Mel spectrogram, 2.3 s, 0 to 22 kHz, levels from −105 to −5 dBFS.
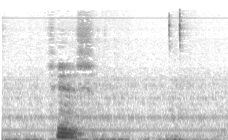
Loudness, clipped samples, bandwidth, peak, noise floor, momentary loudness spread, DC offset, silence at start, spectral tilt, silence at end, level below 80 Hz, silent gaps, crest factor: -44 LUFS; under 0.1%; 16.5 kHz; -24 dBFS; -63 dBFS; 22 LU; under 0.1%; 0.05 s; -5 dB/octave; 0.3 s; -68 dBFS; none; 22 dB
